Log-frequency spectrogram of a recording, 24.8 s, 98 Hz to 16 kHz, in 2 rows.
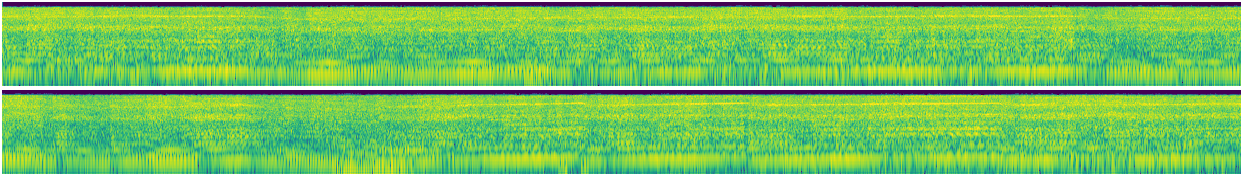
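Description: An F1 car engine in the F1 2019 racing game, slightly down on power with minor wear, holds a loud continuous high-pitched whine as revs climb and dip through gear changes, with no talk.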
